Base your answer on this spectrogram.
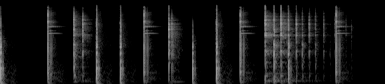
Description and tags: WoodenBeat 125bpm02 LoopCache AbstractPercussion
Abstract Percussion Loop made from field recorded found sounds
